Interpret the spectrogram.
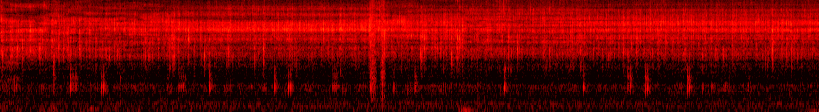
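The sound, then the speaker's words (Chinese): Underwater recording of snapping shrimp at Chaojing, Keelung: a steady, dense crackle like frying, punctuated by scattered louder snaps, with a faint low fish chorus murmuring beneath. No one speaks. “所以所以说它基本上在这里面有两有三种声音， 一个是枪虾，枪虾就是刚刚我们一开始听到 对 咚一声，我我说好像是在敲门， 对 然后老师说是笔掉下去的那个声音， 对对对，然后 然后还有个声音是鱼类合唱的声音。”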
